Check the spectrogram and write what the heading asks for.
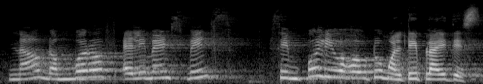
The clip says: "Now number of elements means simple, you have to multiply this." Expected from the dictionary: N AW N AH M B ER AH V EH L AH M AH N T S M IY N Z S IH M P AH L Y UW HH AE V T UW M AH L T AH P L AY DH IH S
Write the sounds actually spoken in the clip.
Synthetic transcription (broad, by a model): N AW N AH M B ER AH F EH L AH M AH N T S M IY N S S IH M P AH L Y UW HH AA W T UW M AH L T AH P L AY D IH S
